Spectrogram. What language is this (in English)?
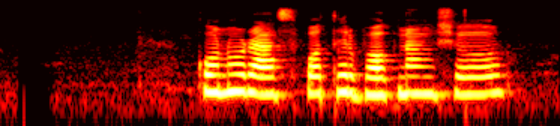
Bangla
